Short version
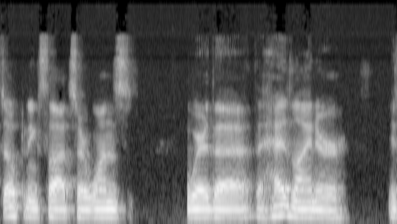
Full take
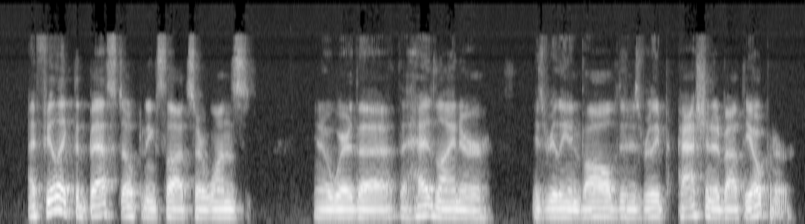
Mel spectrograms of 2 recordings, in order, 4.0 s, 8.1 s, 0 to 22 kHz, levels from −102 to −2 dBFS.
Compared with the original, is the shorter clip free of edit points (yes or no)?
no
